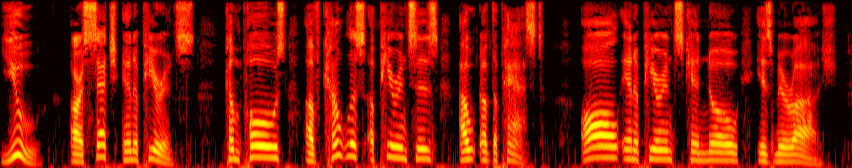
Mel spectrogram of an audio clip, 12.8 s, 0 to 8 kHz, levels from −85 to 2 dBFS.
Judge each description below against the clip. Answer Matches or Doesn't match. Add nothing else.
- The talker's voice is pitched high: Doesn't match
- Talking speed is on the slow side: Matches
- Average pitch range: Doesn't match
